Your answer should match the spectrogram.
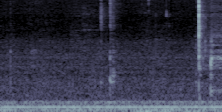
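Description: Computer mouse clicking over a faint, steady low hum: two faint clicks about a second in, then a sharper click near the end.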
